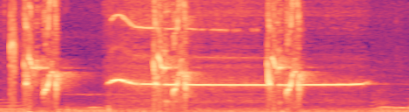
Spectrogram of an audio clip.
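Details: Prinia calling back at a rival in a fighting test: a few sharp chips, then a long, even, high whistle held nearly two seconds and crossed by more loud chips.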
